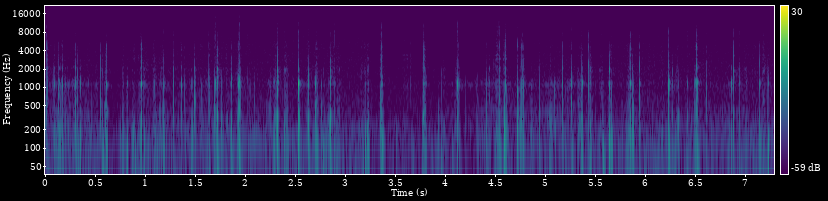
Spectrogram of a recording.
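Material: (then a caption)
Plastic. Fingernails scratch and tap a small hollow purple plastic jar lid held close to the microphone. The result is a quiet, rapid, uneven run of dry clicks and scrapes with a slight hollow tone around 1.2 kHz. Each tap dies away almost at once.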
